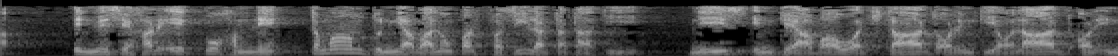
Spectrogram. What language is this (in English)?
Urdu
